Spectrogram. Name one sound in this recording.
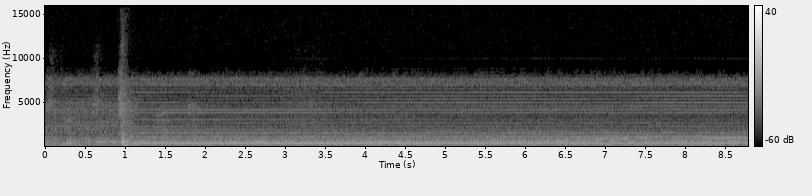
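A machine hums steadily nearby.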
